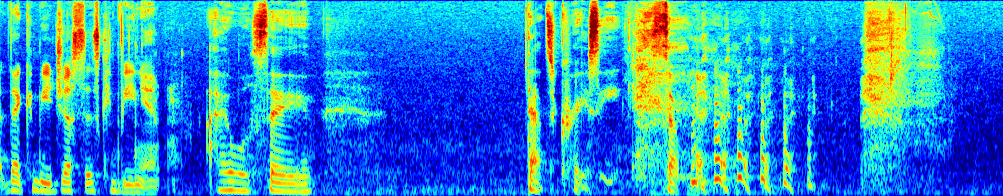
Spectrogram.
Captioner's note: laughter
